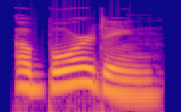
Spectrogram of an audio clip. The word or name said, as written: aborting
